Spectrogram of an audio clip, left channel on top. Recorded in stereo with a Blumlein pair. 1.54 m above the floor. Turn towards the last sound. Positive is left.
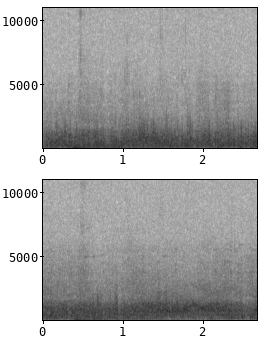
turn(degrees=15)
